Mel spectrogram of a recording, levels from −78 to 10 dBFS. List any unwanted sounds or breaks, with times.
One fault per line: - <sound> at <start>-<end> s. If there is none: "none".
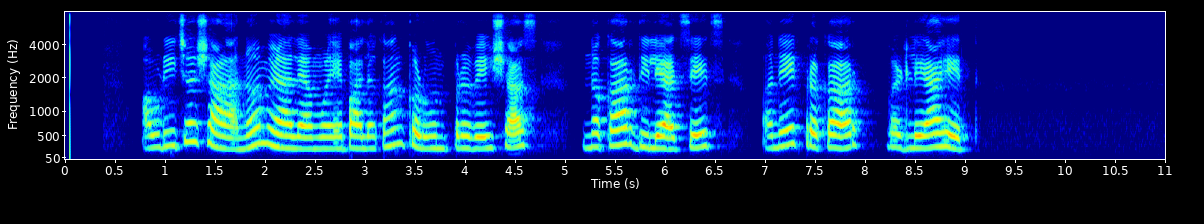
none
